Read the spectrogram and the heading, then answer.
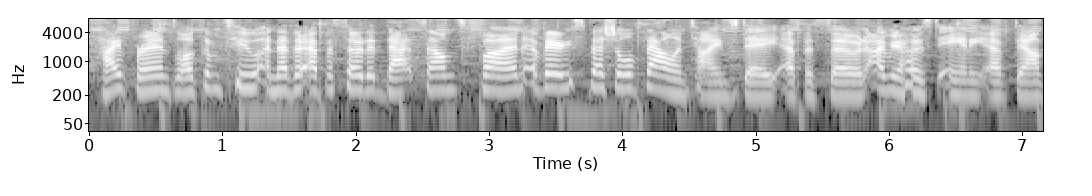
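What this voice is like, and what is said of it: Slightly sick-sounding voice. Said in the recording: “you'll have to forgive my voice a little bit as I'm a little bit under the weather”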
